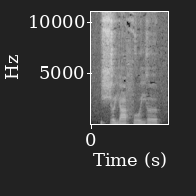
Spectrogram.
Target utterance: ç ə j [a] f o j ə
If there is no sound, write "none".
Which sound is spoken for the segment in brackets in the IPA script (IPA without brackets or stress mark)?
a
